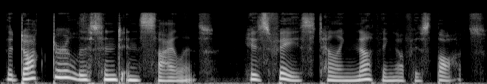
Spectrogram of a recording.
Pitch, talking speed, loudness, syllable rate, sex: 205 Hz, 150 wpm, -17 LUFS, 4.3 syllables/s, female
